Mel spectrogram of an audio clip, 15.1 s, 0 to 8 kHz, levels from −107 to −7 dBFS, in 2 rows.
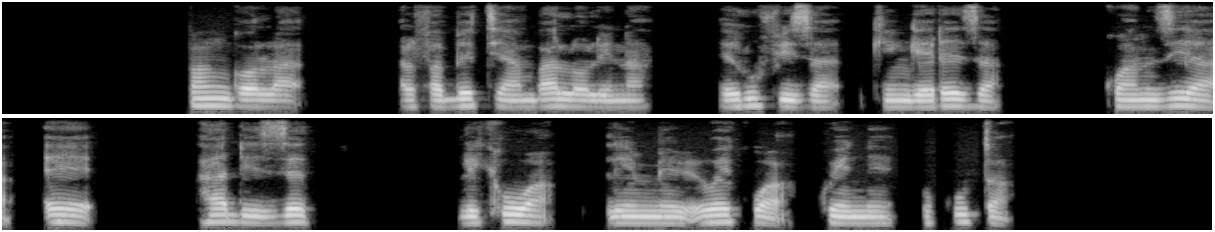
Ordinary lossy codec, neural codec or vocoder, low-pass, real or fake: Opus, 64 kbps; none; 7.2 kHz; real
